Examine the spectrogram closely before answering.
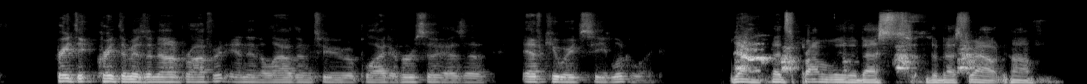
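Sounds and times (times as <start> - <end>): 
speech: 0.6 - 6.6, 7.3 - 10.6
dog barking: 7.3 - 9.9.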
